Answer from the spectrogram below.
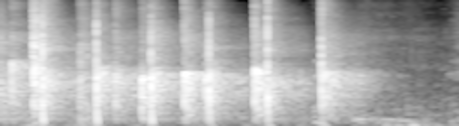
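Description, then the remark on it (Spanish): A short burst of applause: around eight or nine sharp, fairly loud claps in an uneven rhythm, thinning out and stopping after about a second and a half, with no talking. “Un aplauso, por favor.”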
